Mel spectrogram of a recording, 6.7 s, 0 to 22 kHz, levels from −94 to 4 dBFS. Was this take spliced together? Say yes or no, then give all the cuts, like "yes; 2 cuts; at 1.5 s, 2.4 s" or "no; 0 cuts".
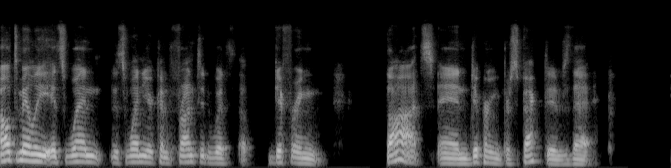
no; 0 cuts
